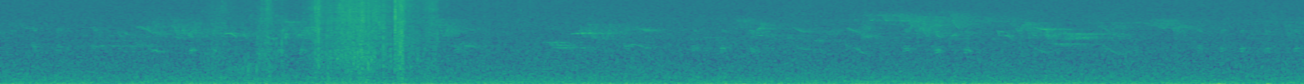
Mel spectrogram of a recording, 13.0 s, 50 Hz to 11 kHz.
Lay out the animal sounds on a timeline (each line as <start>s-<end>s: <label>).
0.0s-2.5s: Mallard (Anas platyrhynchos)
0.0s-13.0s: Red-eyed Vireo (Vireo olivaceus)
6.1s-7.6s: Mallard (Anas platyrhynchos)
8.4s-9.7s: Chestnut-sided Warbler (Setophaga pensylvanica)
8.9s-9.9s: Mallard (Anas platyrhynchos)
11.9s-13.0s: Mallard (Anas platyrhynchos)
